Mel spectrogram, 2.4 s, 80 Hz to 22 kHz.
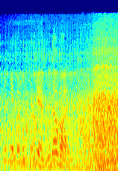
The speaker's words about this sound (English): It's just after 9 p.m., and he and two other Polish protesters are finally allowing five trucks to pass their blockade.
